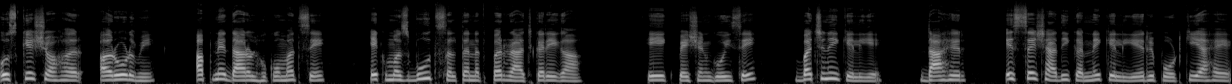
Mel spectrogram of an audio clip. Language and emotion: Urdu, neutral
